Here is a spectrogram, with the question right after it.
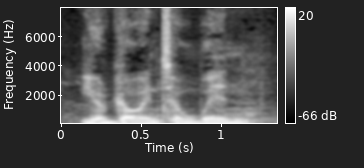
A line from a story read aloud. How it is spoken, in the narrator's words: Hagrid growled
